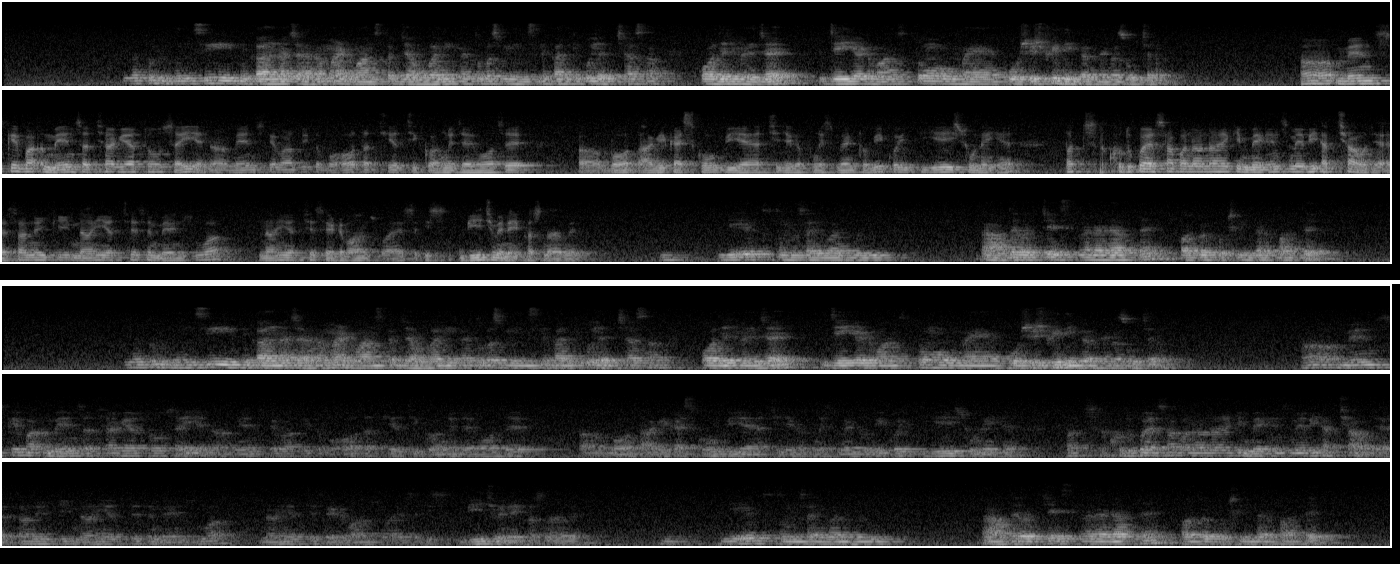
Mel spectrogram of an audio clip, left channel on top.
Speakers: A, on the left; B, on the left.
A: मैं तो मेंस ही निकालना चाह रहा हूँ मैं एडवांस तक जाऊंगा नहीं मैं तो बस मेंस निकाल के कोई अच्छा सा कॉलेज मिल जाए जेई एडवांस तो मैं कोशिश भी नहीं करने का सोच रहा
B: हाँ मेंस के बाद मेंस अच्छा गया तो सही है ना मेंस के बाद भी तो बहुत अच्छी अच्छी कॉलेज है वहाँ से आ, बहुत आगे का स्कोप भी है अच्छी जगह प्लेसमेंट होगी कोई ये इशू नहीं है बस खुद को ऐसा बनाना है कि मेंस में भी अच्छा हो जाए ऐसा नहीं कि ना ही अच्छे से मेंस हुआ ना ही अच्छे से एडवांस हुआ ऐसे इस बीच में नहीं फंसना हमें
A: हम्म, ये तो तुमने सही बात बोली आधे बच्चे इसी में रह जाते हैं और फिर कुछ नहीं कर पाते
